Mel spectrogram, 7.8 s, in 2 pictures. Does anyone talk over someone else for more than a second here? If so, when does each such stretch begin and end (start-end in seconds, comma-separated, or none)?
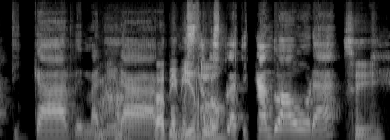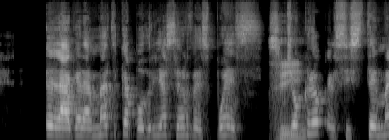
1.0-2.3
